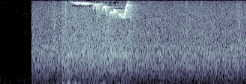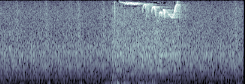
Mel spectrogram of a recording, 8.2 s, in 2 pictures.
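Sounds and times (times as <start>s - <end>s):
soft steady hiss: 0.0s - 8.1s
brown creeper song: 1.0s - 2.5s, 6.0s - 7.7s.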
